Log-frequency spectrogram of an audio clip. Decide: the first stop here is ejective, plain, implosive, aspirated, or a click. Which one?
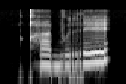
aspirated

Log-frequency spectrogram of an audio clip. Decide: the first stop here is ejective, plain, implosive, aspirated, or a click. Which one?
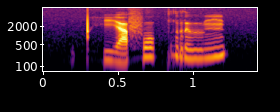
aspirated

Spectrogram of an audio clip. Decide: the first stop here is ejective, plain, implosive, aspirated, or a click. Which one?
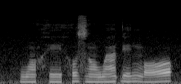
implosive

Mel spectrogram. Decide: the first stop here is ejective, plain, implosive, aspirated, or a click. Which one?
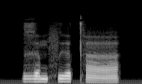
aspirated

